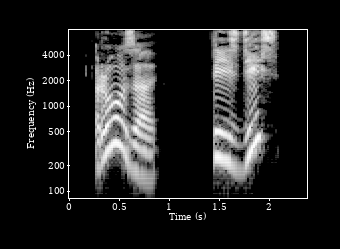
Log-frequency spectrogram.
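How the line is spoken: Shouting in Spanish. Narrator (Russian): крикнула на испанском

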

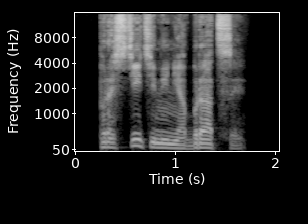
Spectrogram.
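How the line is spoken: Tearful whisper. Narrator (Russian): Прошептал я и, чувствуя, как по щекам катятся слезы

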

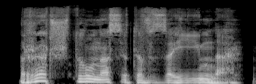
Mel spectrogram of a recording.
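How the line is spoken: Sigh. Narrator (Russian): вздохнул

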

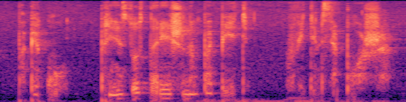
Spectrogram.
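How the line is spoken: Whisper. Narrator (Russian): Белка прошептала

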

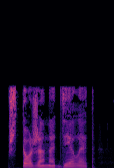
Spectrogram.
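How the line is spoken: Moaning. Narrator (Russian): простонал один из магов

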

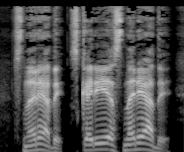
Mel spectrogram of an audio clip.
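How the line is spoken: Loud pleading request. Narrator (Russian): громко, с мольбой в голосе попросил артиллерист Коля

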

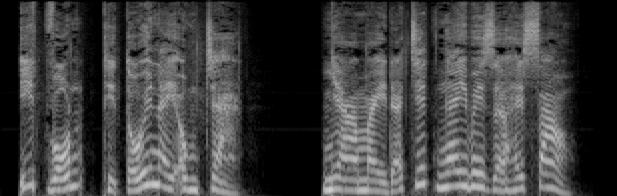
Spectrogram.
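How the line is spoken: Angry shout. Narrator (Vietnamese): Hắn quát lên

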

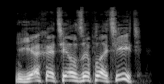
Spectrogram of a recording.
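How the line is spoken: Laughing reply. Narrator (Russian): смеясь, ответил тот

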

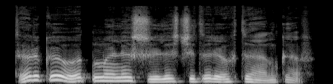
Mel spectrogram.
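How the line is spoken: Lord sighing sorrowfully. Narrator (Russian): горестно вздохнул лорд

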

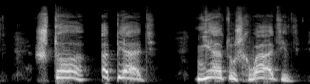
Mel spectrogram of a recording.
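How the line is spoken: Sudden shout. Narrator (Russian): вдруг как закричит

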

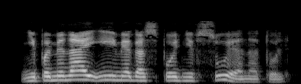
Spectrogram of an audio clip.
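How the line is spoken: Wry grunt, almost no accent. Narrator (Russian): хмыкнул Губерт, говоривший на русском практически без акцента

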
